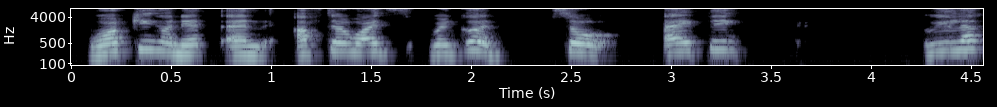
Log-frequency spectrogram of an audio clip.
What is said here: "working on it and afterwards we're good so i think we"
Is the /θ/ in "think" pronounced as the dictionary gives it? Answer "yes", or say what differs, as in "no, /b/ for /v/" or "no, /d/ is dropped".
no, /t/ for /θ/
